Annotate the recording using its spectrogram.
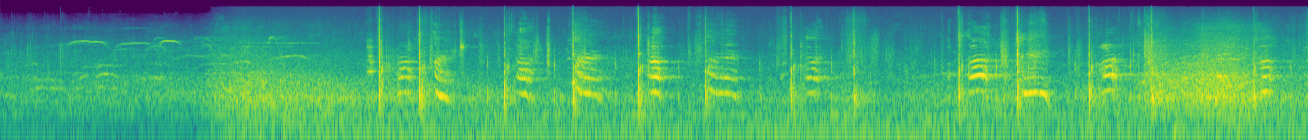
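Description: Tennis rally on a clay court: sharp racket strikes on the ball, each with the hitting player's grunt, traded back and forth about once a second, after a murmuring crowd quiets for the serve. The crowd noise swells over the last few seconds as the rally goes on.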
